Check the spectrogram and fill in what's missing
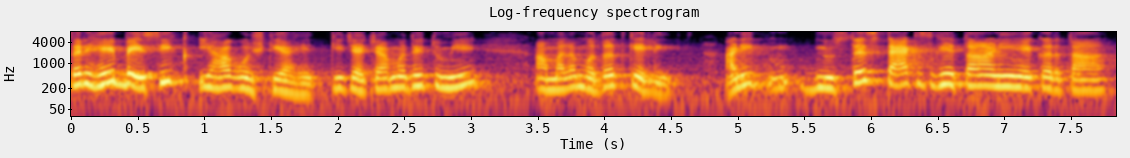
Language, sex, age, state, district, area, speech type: Marathi, female, 60+, Maharashtra, Kolhapur, urban, spontaneous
